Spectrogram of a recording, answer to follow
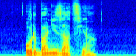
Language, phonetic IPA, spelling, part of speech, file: Polish, [ˌurbãɲiˈzat͡sʲja], urbanizacja, noun, Pl-urbanizacja.ogg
